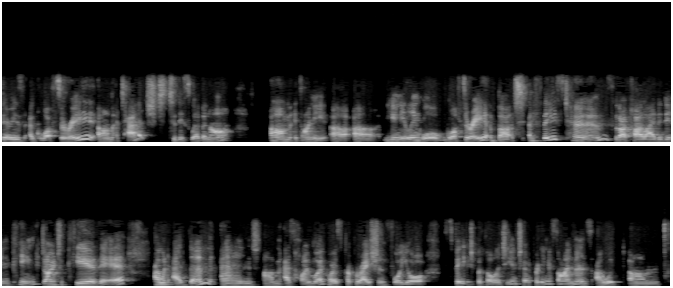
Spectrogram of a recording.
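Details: Adult woman speaking; normal speech.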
